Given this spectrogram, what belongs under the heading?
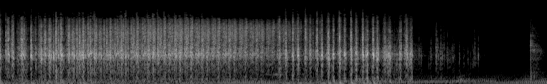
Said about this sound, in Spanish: Las víboras de cascabel tienen unos anillos en la cola. Esos son los que suenan como sonaja.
